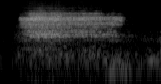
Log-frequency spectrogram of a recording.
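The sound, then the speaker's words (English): A single deep breath in during a guided breathing exercise: one long, smooth, airy inhale of just over a second, fairly quiet and alone, ending abruptly. “Let's do that again. Deepest breath in.”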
